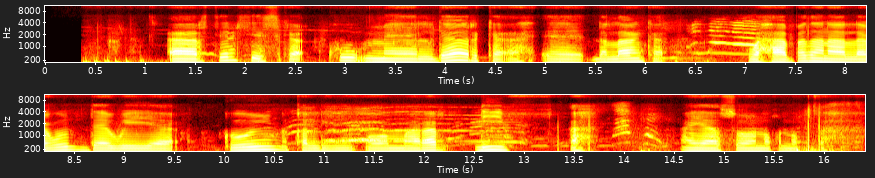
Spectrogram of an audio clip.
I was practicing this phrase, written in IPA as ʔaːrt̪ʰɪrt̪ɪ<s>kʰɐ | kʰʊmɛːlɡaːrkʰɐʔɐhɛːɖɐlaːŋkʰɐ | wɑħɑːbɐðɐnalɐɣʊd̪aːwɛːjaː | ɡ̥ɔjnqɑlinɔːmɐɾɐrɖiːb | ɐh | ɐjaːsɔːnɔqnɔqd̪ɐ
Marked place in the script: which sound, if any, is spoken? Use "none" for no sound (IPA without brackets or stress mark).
s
